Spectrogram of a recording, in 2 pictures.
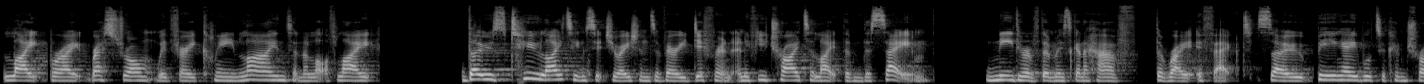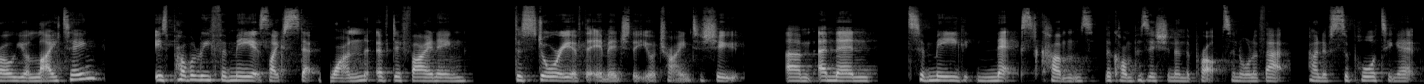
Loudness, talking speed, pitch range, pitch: -25 LUFS, 180 wpm, 170-195 Hz, 180 Hz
